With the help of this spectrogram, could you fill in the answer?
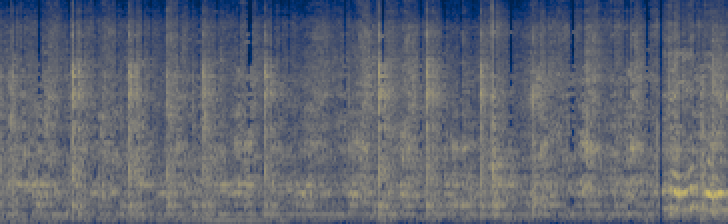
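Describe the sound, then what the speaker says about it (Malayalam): A spoon stirs a thickening milk base for fruit salad in a pan over a flame, making repeated close scraping and clinking strokes at a steady rhythm, with no talking. "ഇനി നന്നായിട്ട് ഇളക്കി കൊടുക്കാം"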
